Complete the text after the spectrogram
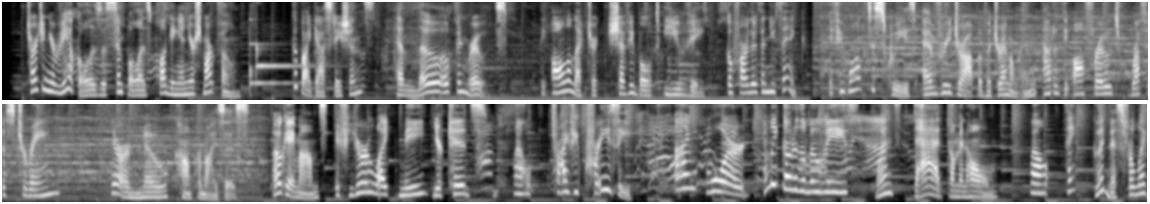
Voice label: Commercial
